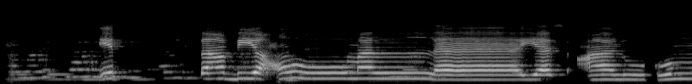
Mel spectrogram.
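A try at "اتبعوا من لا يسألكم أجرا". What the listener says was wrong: alukum bukan ain, yas'alukum ya.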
